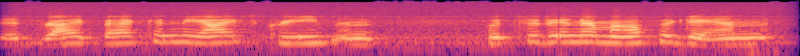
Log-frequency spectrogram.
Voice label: Oral history with 77 year old female Grand Junction Colorado; american english dialect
